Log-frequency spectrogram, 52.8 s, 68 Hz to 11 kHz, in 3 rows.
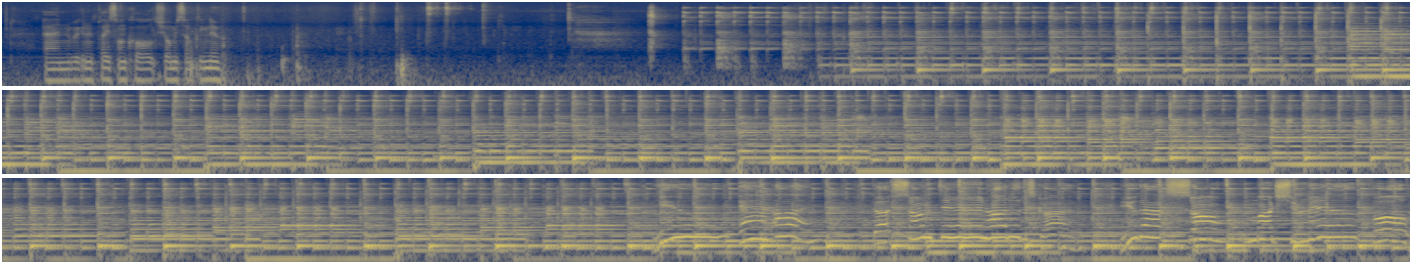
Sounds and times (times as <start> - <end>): Music: 8.5 - 52.8.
